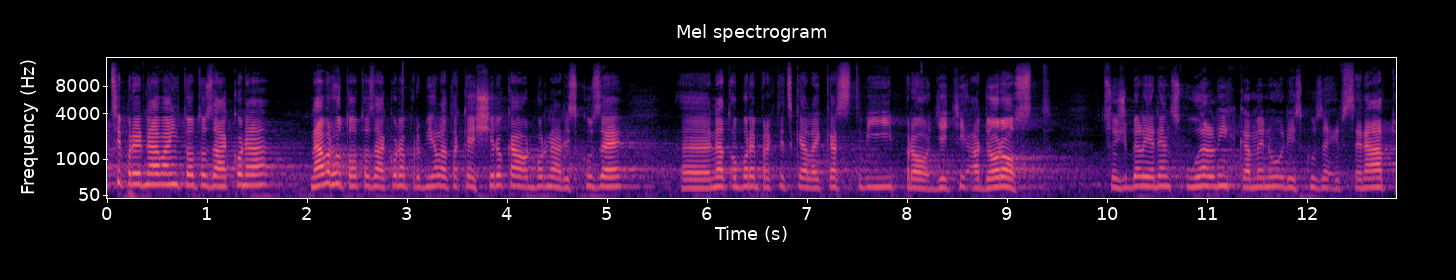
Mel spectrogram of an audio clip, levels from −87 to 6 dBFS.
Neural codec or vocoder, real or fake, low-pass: none; real; 14.4 kHz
